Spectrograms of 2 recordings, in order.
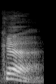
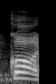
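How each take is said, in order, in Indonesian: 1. Bunyi k terdengar ringan, dengan hembusan napas yang dilepaskan. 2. Bunyi k terdengar berat dan tebal. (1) "dia baca ka. Ka dan angin perlu dikeluarkan" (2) "kaf ini tuan-tuan tidak tebalkan, sebab kaf dia bukan baca ka"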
